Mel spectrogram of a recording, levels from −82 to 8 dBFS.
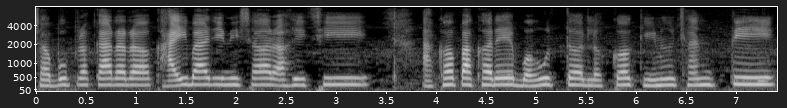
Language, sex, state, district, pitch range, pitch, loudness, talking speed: Odia, female, Odisha, Sambalpur, 220-235 Hz, 230 Hz, -18 LUFS, 80 wpm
